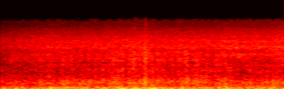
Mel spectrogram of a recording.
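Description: Atlas V rocket with its main engine and solid rocket boosters firing in ascent: a steady, deep rumbling roar with a noisy crackling hiss over it.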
